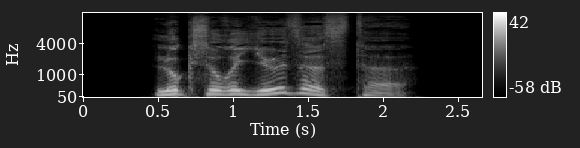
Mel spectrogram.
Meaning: inflection of luxuriös: 1. strong/mixed nominative/accusative feminine singular superlative degree 2. strong nominative/accusative plural superlative degree
- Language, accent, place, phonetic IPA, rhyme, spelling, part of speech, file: German, Germany, Berlin, [ˌlʊksuˈʁi̯øːzəstə], -øːzəstə, luxuriöseste, adjective, De-luxuriöseste.ogg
